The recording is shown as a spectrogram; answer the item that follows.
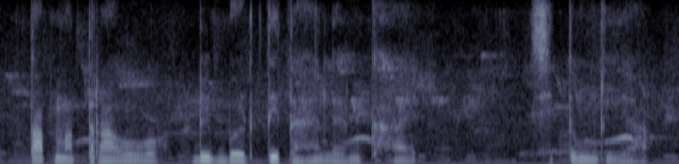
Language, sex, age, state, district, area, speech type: Santali, female, 18-30, West Bengal, Malda, rural, spontaneous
